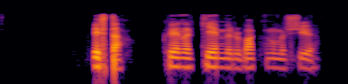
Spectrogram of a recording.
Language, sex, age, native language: Icelandic, male, 30-39, Icelandic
